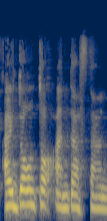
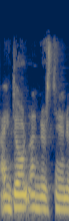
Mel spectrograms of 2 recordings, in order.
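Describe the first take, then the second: First: It is said with Japanese katakana-style pronunciation. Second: It is said with ordinary English pronunciation. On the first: "the katakana is the pronunciation key in Japanese for English" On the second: "instead of saying"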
